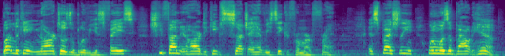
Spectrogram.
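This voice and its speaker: A man reading fan fiction aloud as an expressive scripted narration. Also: high voice, fast.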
